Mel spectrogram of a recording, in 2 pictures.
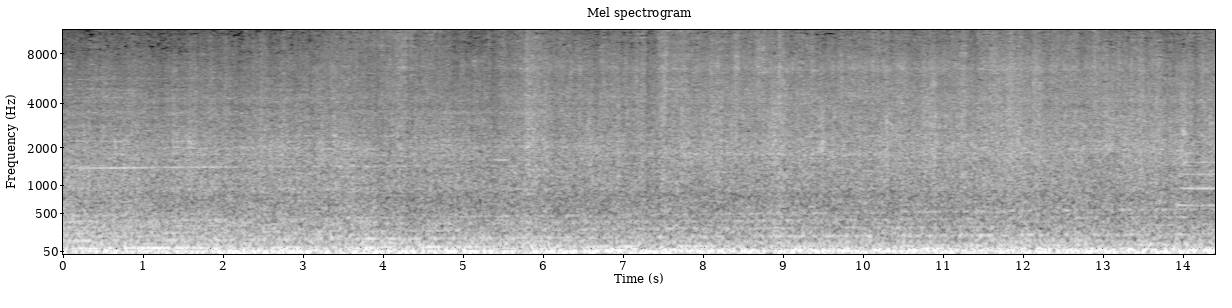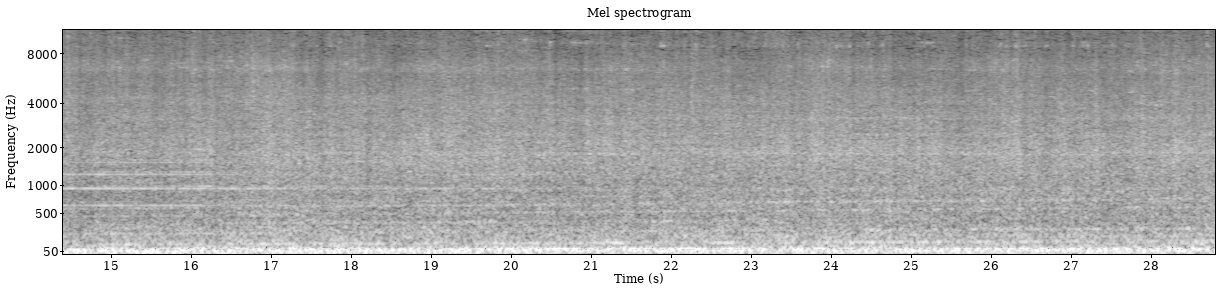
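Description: Freight train's open steel wagons rolling past close by. A steady heavy rumble of wheels on rails with continuous clatter over the rail joints, unbroken throughout.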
